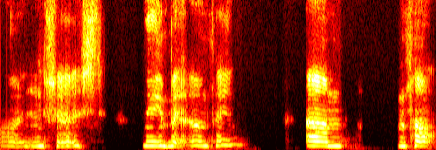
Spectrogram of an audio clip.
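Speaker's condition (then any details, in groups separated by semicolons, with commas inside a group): ALS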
